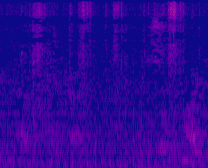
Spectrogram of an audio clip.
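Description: A metal spoon scrapes against a frying pan.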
